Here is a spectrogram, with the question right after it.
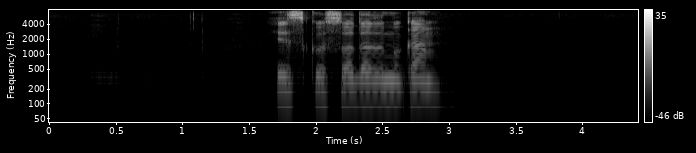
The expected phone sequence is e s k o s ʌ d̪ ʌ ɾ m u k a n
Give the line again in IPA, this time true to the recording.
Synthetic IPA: e s k o s ʌ d̪ ʌ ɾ m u k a m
